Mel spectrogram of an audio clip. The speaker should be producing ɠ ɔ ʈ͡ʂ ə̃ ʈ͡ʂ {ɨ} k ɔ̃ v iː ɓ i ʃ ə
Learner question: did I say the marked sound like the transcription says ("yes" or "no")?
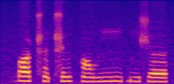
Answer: yes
